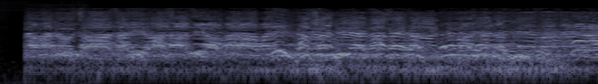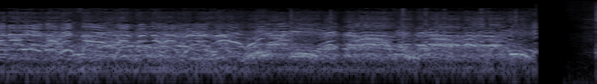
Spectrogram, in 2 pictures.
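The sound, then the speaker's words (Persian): Protesters chanting slogans in unison in the streets of Zahedan after a cleric's sermon, a loud, steady, rhythmic crowd roar of many voices that holds for about fourteen seconds, then cuts off abruptly. “این صدای مردم معترض امروز در زاهدان بود بعد از سخنرانی مولوی عبدالحمید”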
